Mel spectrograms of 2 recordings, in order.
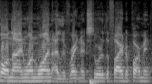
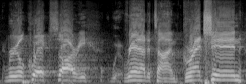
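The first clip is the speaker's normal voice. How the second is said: louder and higher, calling out; calling out loudly; 6 semitones higher, 5 dB louder, slower than usual. Real, not acted. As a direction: call her name across the room. Rushing, calling out to councilwoman.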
